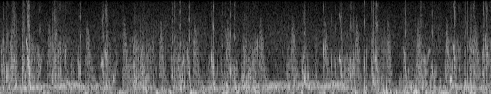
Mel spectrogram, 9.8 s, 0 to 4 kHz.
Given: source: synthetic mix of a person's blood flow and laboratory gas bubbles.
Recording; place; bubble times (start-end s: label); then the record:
Doppler ultrasound of blood flow; subclavian vein
0.00-0.36 s: bubbles
0.41-0.87 s: bubbles
1.01-1.67 s: bubbles
1.96-2.36 s: bubbles
2.43-2.50 s: bubbles
2.56-3.15 s: bubbles
3.41-3.87 s: bubbles
4.15-4.38 s: bubbles
4.40-4.78 s: bubbles
4.82-5.19 s: bubbles
5.71-5.97 s: bubbles
6.01-6.36 s: bubbles
6.43-6.54 s: bubbles
6.58-7.14 s: bubbles
7.23-7.37 s: bubbles
7.43-7.72 s: bubbles
8.04-8.83 s: bubbles
8.92-9.52 s: bubbles
9.63-9.84 s: bubbles
From the record:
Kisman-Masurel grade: 342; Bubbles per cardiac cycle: rolling drumbeat, 9 or more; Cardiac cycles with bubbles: 100%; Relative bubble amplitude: moderate (0.250 to 0.450); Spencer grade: 3 (all of the cardiac periods contain showers or single bubble signals, but not dominating or overriding the cardiac motion signals); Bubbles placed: anywhere in the cardiac cycle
